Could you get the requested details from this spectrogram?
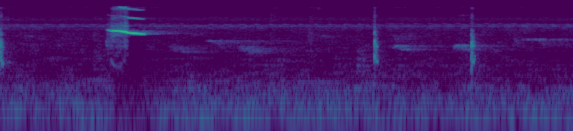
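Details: One loud, quick, downward-slurred whistle from a young forest jongkangan during its moult, followed by two soft clicks, against a faint continuous high-pitched hum.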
